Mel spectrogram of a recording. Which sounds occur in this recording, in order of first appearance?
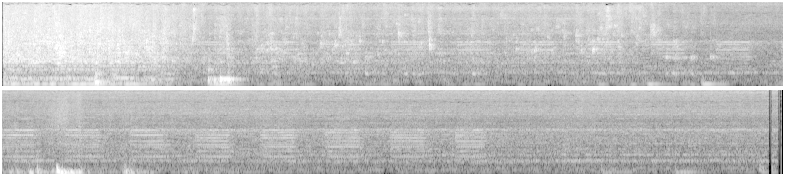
toilet flushing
